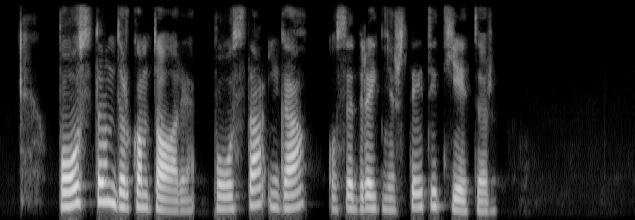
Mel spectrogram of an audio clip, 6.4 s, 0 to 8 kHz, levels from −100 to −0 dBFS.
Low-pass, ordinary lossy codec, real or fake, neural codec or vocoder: 7.2 kHz; Opus, 64 kbps; fake; codec, 16 kHz, 4 kbps, X-Codec, WavLM features, trained on Multilingual LibriSpeech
